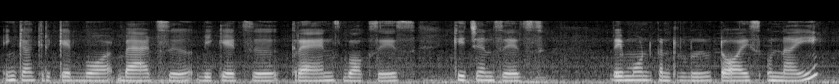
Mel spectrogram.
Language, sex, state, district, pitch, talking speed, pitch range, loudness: Telugu, female, Telangana, Mahabubabad, 175 Hz, 95 wpm, 170-185 Hz, -16 LUFS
